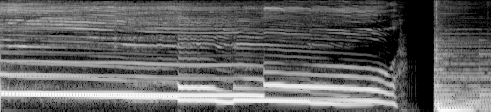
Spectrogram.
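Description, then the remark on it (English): A person howls like a wolf: one long, loud howl that slowly slides downward in pitch for about four seconds, then breaks off before a short burst of noisy sound. “let's celebrate with our best and fiercest howl.”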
